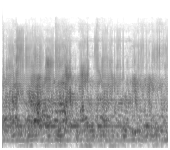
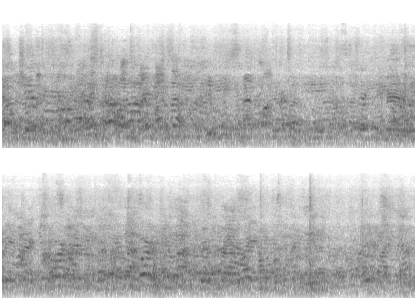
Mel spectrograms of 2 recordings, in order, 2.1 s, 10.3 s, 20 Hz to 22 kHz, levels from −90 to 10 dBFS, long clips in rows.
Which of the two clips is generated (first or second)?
first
